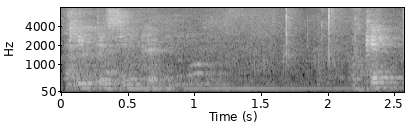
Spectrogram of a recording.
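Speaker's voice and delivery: soft, low hushed "Keep the secret."; secretive adult. Acted. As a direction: lean in as if sharing a secret. Adult voiced telling a secret.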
